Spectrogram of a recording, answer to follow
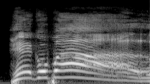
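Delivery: high, loud, long drawn-out call of Hey, Gopal; joyful shout. Retold or imitated. Gopakumar calling out to the Lord in Vaikuntha, loud and drawn out. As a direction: call out across the hall like a cowherd boy. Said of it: "and he's going".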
